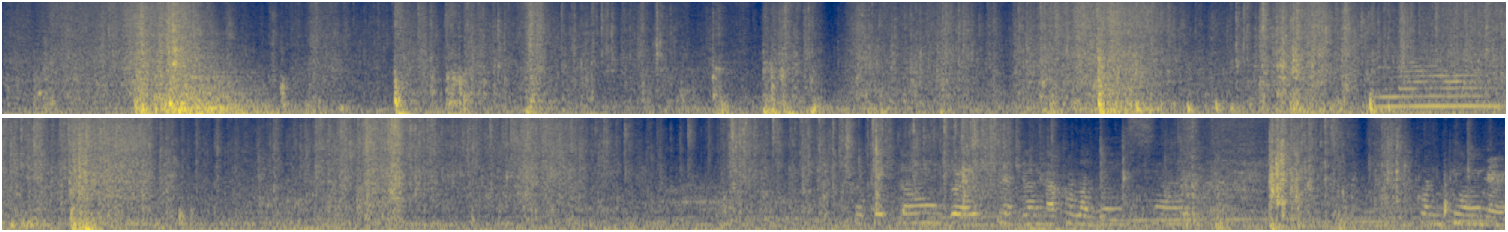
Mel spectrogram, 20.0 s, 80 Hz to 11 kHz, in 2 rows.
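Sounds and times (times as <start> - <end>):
cardboard boxes scraping and knocking: 0.0 - 14.0, 14.8 - 19.9
plastic bags rustling and crinkling: 0.0 - 20.0.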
